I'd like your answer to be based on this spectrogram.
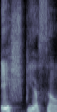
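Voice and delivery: put-on expiação pronounced with a Carioca accent. Recalling reading a word aloud, saying expiação with a Carioca accent. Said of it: "com um sotaque carioquês".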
